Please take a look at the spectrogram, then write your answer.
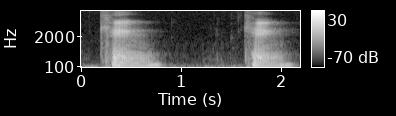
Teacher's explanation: the final syllable is a nasal velar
